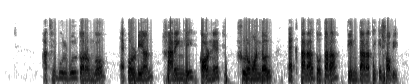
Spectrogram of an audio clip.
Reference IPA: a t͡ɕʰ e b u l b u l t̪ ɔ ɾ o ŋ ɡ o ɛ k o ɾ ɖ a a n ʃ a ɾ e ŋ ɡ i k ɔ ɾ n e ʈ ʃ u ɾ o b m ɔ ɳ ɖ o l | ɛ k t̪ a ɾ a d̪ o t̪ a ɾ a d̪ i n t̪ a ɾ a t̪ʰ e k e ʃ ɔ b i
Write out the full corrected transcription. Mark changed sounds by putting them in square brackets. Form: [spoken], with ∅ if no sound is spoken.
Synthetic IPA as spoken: a t͡ɕʰ e b u l b u l t̪ ɔ ɾ o ŋ ɡ o ɛ k o ɾ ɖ [i] a n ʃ a ɾ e ŋ ɡ i k ɔ ɾ n e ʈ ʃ u ɾ o [∅] m ɔ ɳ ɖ o l | ɛ k t̪ a ɾ a d̪ o t̪ a ɾ a [t̪] i n t̪ a ɾ a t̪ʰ e k e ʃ ɔ b i

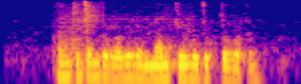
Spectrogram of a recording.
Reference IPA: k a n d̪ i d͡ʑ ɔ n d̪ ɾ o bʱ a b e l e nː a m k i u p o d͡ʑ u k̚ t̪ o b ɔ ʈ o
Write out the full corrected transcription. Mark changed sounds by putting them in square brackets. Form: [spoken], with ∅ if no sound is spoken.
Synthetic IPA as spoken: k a n [t̪] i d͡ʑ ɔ n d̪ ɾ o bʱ a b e l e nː a m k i u p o d͡ʑ u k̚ t̪ o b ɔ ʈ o

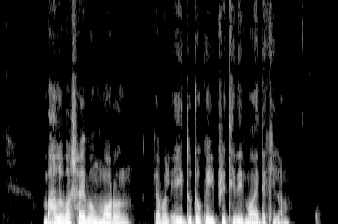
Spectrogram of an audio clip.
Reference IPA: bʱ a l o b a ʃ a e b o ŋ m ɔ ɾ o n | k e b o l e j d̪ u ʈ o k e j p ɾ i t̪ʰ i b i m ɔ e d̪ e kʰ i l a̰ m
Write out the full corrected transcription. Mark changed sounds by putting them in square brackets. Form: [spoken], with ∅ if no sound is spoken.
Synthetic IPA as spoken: bʱ a l o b a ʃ a e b o ŋ m ɔ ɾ o n | k e b o l e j d̪ u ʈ o k e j p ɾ i t̪ʰ i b i m ɔ e d̪ e kʰ i l a̰ m

